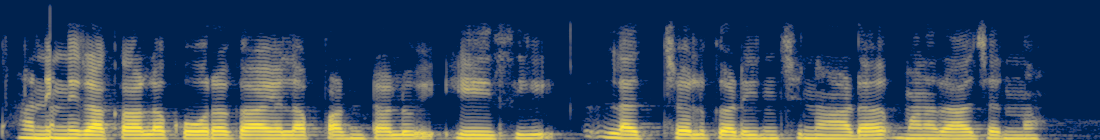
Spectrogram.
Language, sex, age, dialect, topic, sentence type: Telugu, female, 18-24, Southern, agriculture, statement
